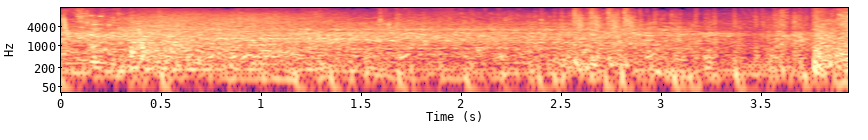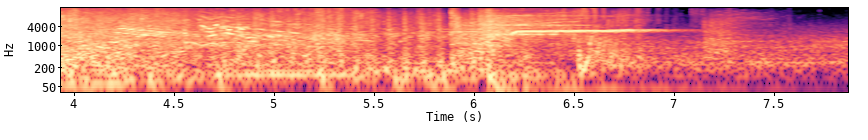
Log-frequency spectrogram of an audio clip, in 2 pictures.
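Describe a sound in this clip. Game guns fire and splatter liquid in quick rapid bursts.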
